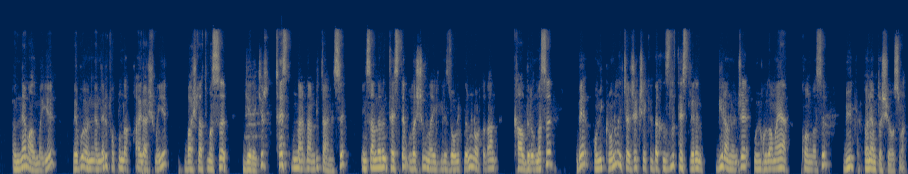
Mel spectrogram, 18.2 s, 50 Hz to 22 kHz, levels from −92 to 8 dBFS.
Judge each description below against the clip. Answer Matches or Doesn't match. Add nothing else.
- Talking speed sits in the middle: Matches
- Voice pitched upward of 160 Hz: Doesn't match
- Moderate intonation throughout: Matches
